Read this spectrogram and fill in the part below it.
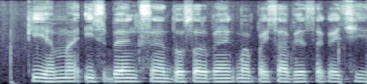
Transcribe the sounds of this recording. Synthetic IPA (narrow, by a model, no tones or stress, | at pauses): kiɦəmːeʔisbɛ̃ŋksẽd̪osəɾbɛ̃ŋkmepəɪsabʱesə̰kɛt͡ʃʰi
